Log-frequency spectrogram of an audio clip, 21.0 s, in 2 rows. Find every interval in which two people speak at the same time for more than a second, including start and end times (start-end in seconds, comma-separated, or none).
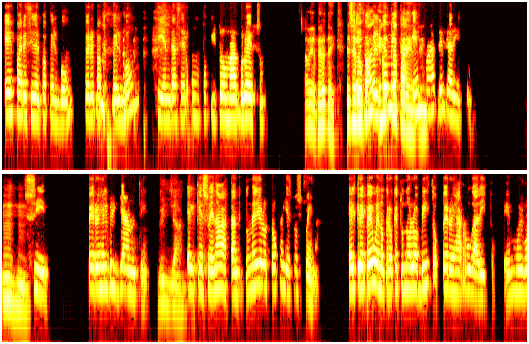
7.0-8.5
